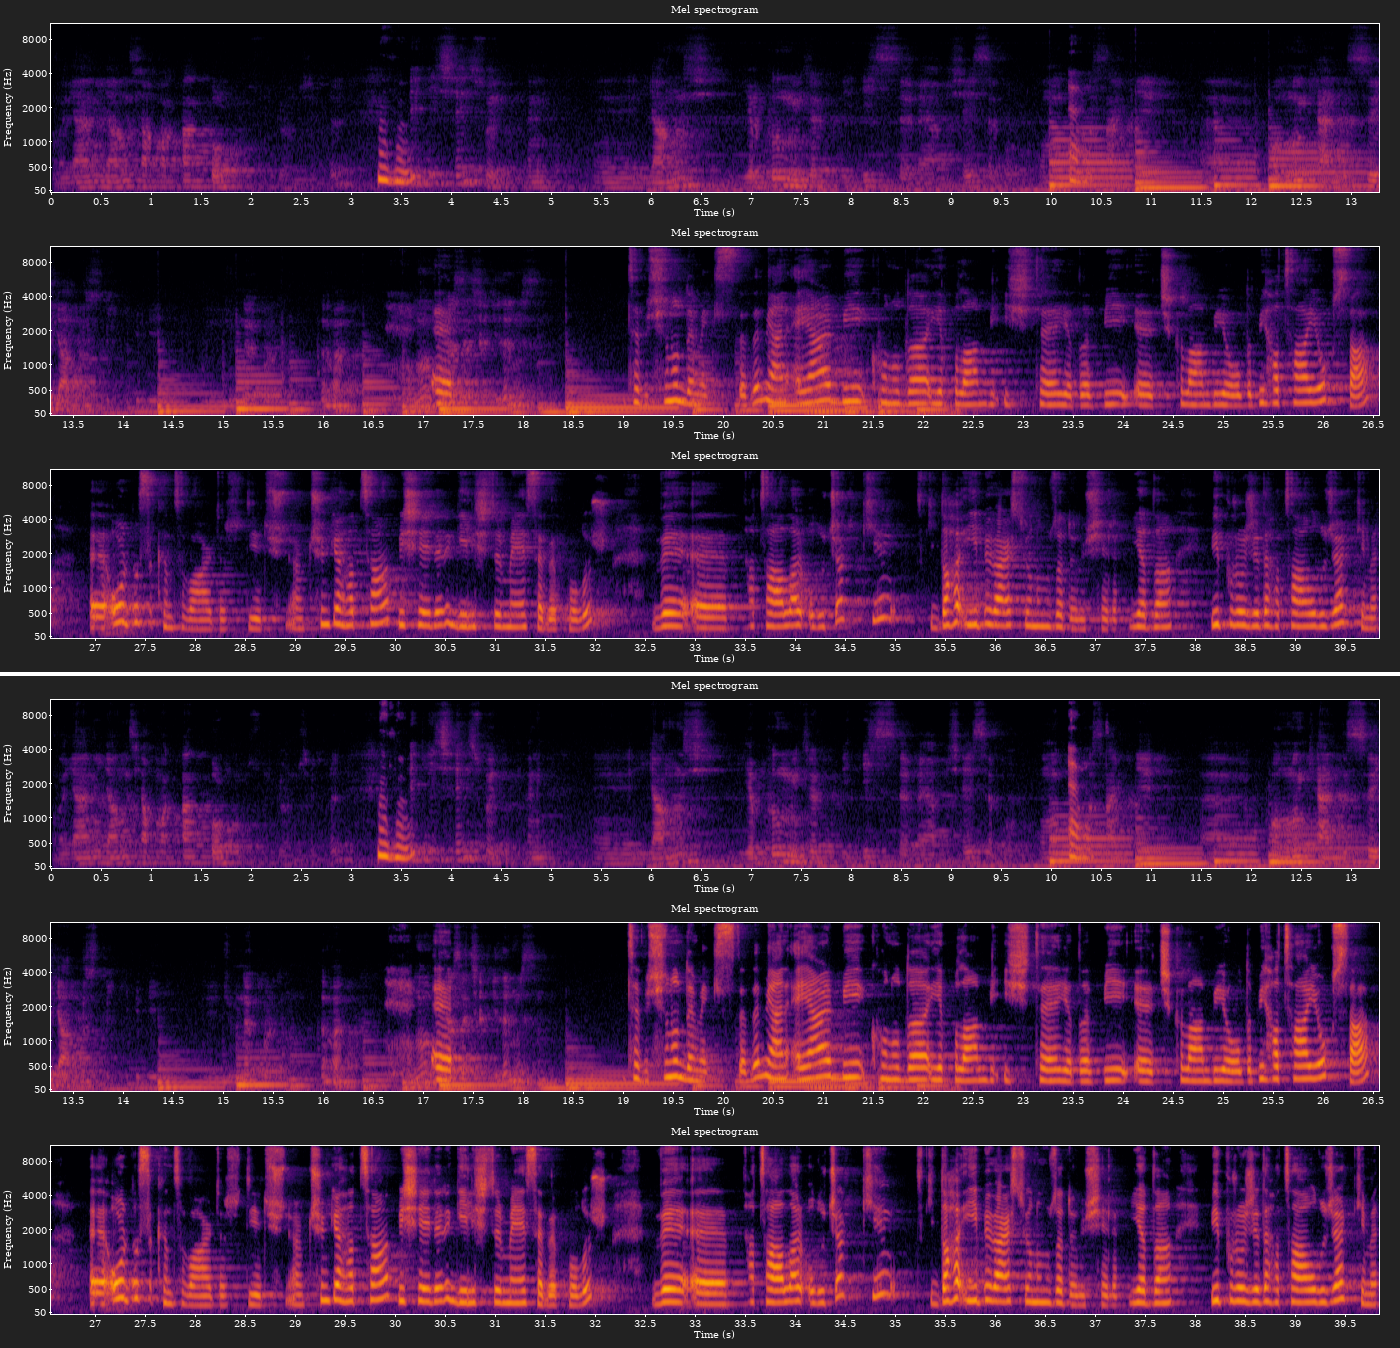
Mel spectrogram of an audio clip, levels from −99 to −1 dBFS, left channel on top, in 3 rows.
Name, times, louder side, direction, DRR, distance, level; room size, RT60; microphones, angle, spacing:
voice 1, 0.0-2.5 2.8-3.3 3.8-4.9 5.4-7.7 8.1-11.0 11.5-14.3 14.8-16.2 16.8-18.2 27.0-27.2 32.9-33.0, right 1 dB, 35° right, 0 dB, 4.5 m, -53 dB
voice 2, 3.3-3.6 10.2-10.4 16.6-17.3 19.0-26.5 26.9-35.0 35.3-37.8 38.2-39.8, right 5 dB, 70° right, 16 dB, 0.6 m, -31 dB
sound 1, 5.9-14.5, right 1 dB, 55° left, 2.9 m, -60 dB
sound 2, 10.0-22.4, left 2 dB, 80° left, 0.9 m, -42 dB
23.0 x 16.0 x 8.5 m, 1.1 s
head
